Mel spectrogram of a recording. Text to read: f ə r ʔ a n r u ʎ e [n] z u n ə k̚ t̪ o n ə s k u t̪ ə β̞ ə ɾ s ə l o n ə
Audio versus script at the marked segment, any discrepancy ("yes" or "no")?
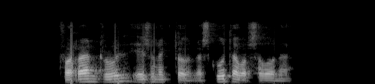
yes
